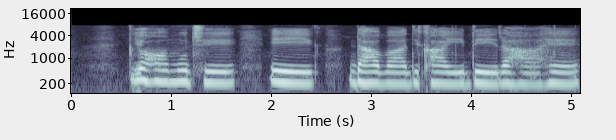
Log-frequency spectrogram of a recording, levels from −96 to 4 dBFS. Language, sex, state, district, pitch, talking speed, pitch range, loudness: Hindi, female, Himachal Pradesh, Shimla, 210 Hz, 95 wpm, 205-220 Hz, -15 LUFS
